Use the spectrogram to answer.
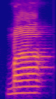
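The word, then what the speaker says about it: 妈: But ma yeah. with a high pitched tone is mother.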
